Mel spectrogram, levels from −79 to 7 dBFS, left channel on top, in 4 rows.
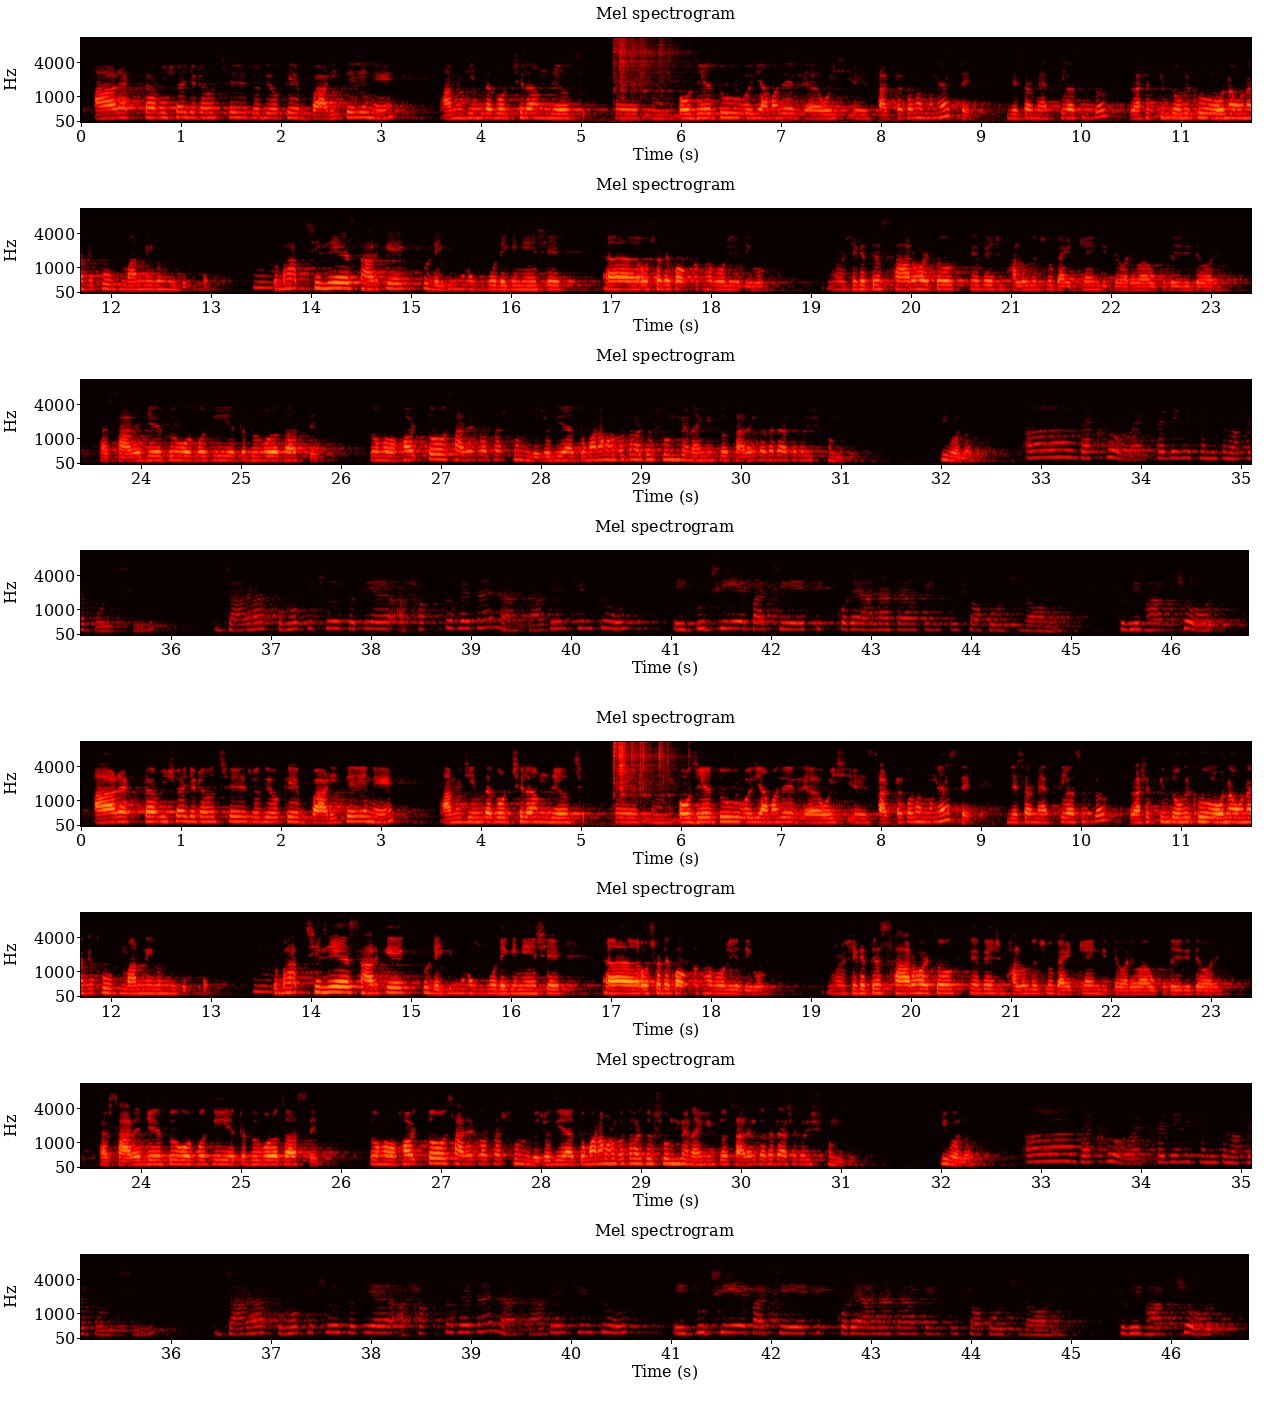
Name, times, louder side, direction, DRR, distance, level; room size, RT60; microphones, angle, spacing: voice 1, 0.1-3.1 3.6-4.9 5.3-8.9 9.3-12.7 13.6-16.6 16.9-18.6 19.2-23.1 23.6-25.8 26.3-31.2 32.0-32.4, right 3 dB, 60° right, 11 dB, 1.0 m, -37 dB
sound 1, 4.7-12.0, right 10 dB, 45° right, 2.5 m, -46 dB
voice 2, 10.7-11.3 13.4-13.9 32.8-46.4, equal, ahead, -3 dB, 2.0 m, -52 dB
26.0 x 24.0 x 9.4 m, 1.5 s
head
